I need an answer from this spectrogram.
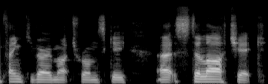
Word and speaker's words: Stolarczyk: Stellaric. Yes, that is right. I think that is the pronunciation that someone said to me. Actually, that does sound right.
